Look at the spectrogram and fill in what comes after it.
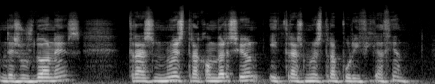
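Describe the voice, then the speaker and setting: A man's fairly high-pitched, ordinary speaking voice with fairly even intonation. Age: 50s. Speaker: podcast host. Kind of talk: religious discussion.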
